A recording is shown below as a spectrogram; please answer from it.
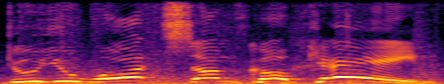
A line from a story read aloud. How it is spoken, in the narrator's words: yelled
